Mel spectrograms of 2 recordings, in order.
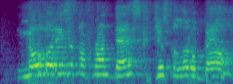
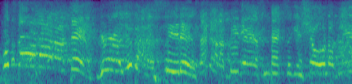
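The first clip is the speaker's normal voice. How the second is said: hollering clerk; 5 semitones higher than usual. Retold or imitated. Clerk hollers to coworker about the guest, high and sassy. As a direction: call to a coworker across the office. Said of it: "clerk calls to coworker".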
